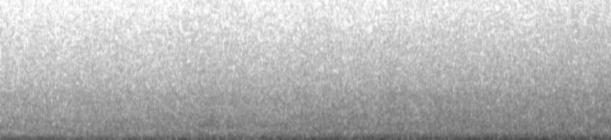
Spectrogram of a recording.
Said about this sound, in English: From there, the water flies down a waterfall into another underground tunnel, clean and making its way to the Little Calumet River.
